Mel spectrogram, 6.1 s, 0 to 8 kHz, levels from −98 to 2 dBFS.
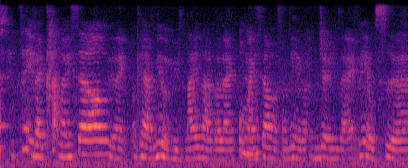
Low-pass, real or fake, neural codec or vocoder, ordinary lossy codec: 7.2 kHz; real; none; none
